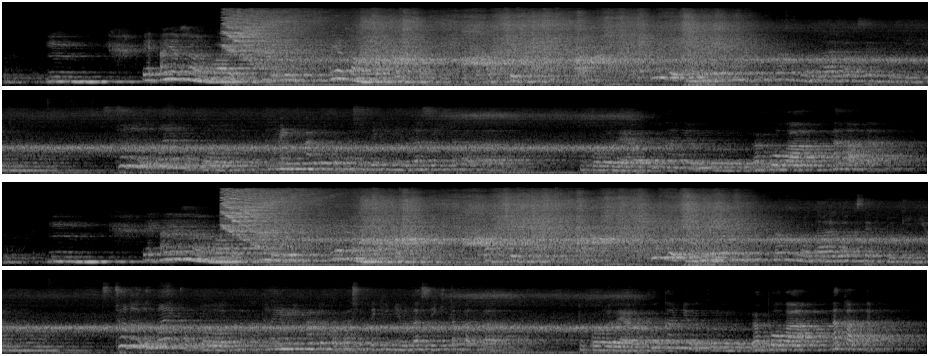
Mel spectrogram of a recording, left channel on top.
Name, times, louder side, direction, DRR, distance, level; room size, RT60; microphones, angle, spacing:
voice 1, 0.4-3.0 3.3-6.4 12.0-12.4, left 1 dB, 65° left, 0 dB, 0.4 m, -30 dB
sound 1, 2.2-4.7, right 2 dB, 80° right, 0.6 m, -28 dB
sound 2, 2.5-15.6, equal, 35° left, 0.7 m, -34 dB
sound 3, 2.8-7.6, equal, 5° right, 0.8 m, -30 dB
voice 2, 6.5-9.7 10.4-14.2 15.1-18.0, right 1 dB, 40° right, -2 dB, 0.4 m, -32 dB
2.6 x 2.2 x 3.6 m, 2.7 s
head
